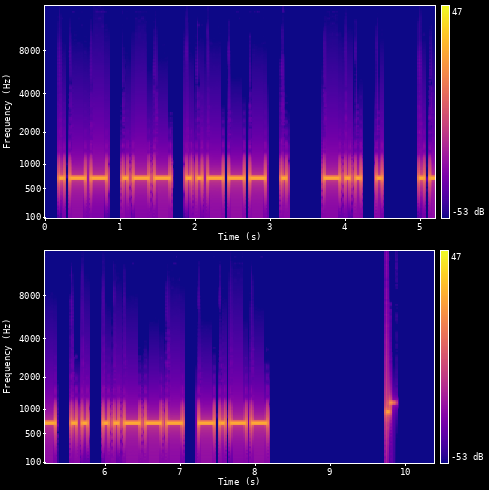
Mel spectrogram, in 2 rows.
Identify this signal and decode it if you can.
Morse code, heard as a keyed tone, about 17 wpm, 700 Hz. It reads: WW2E DE AI2Y
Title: USA Callsign DE Callsign - 4 Characters - 17wpm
